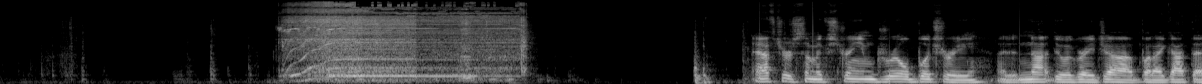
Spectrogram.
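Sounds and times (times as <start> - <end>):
power drill whining: 2.8 - 5.4.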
